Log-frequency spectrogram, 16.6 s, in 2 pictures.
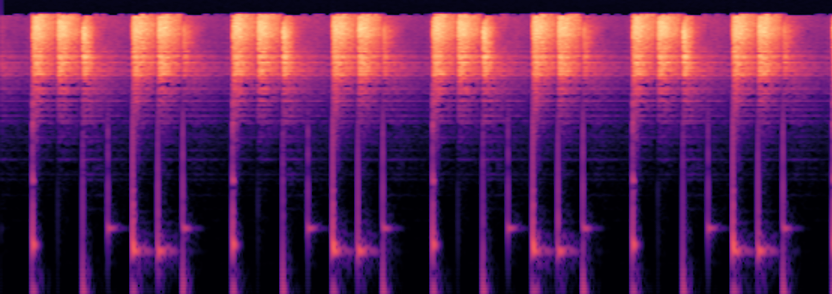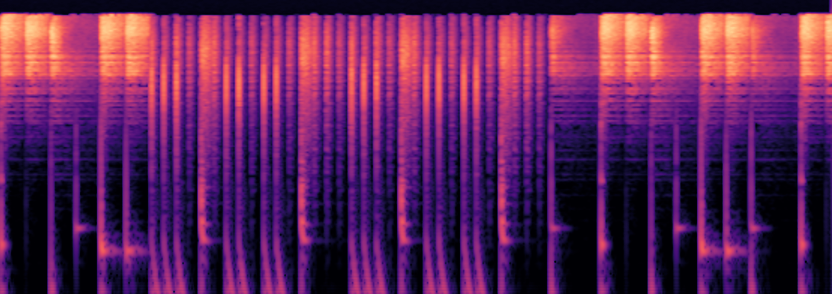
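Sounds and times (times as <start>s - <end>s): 
boomwhacker backing beat mix: 0.0s - 16.6s.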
